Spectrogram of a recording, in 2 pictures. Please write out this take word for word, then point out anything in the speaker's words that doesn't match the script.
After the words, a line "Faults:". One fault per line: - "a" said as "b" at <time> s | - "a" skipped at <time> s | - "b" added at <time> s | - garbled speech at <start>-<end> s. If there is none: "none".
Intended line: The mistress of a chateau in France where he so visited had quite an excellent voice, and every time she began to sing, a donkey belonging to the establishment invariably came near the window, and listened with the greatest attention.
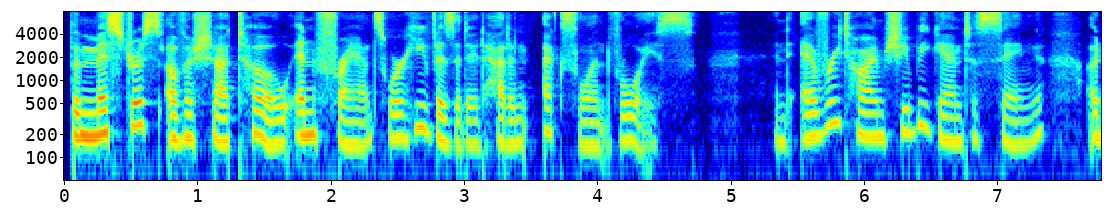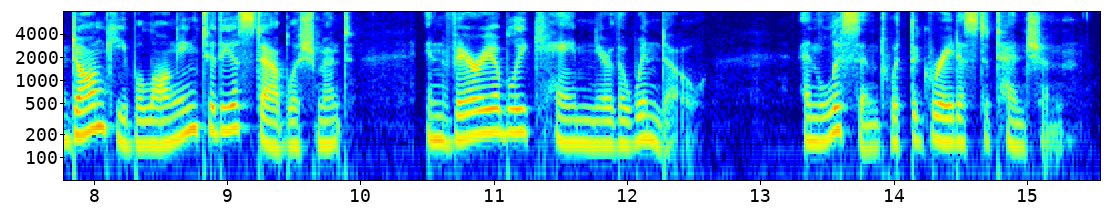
The mistress of a chateau in France where he visited had an excellent voice, and every time she began to sing, a donkey belonging to the establishment invariably came near the window, and listened with the greatest attention.
Faults:
- "so" skipped at 2.7 s
- "quite" skipped at 3.4 s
